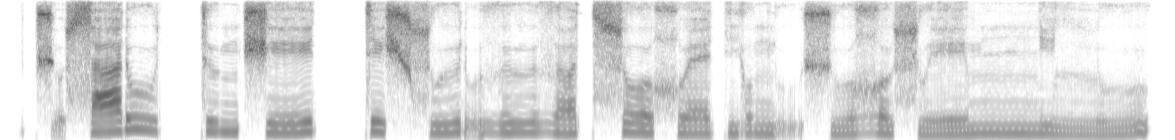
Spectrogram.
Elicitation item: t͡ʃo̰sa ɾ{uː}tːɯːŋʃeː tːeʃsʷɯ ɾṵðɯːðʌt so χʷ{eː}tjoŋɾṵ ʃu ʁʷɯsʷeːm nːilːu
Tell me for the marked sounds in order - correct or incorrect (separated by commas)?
correct, incorrect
